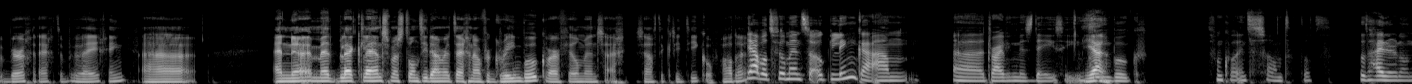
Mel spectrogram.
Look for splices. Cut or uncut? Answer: cut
